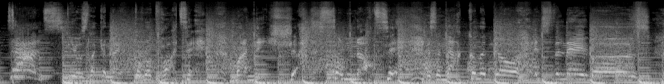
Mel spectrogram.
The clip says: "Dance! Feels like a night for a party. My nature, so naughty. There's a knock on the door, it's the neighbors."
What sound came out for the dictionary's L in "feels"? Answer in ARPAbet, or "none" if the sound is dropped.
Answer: W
